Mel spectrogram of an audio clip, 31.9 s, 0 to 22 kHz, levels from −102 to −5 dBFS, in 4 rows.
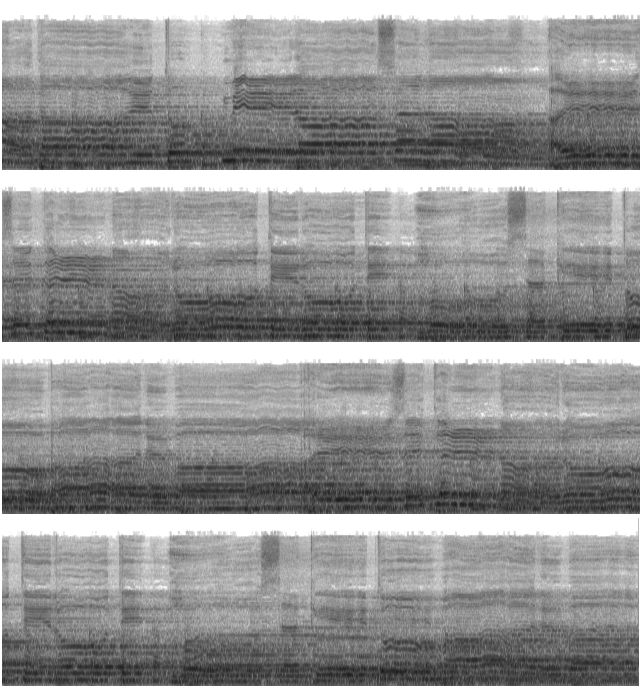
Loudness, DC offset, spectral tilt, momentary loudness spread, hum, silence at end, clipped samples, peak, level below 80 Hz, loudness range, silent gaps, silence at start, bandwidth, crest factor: -22 LUFS; under 0.1%; -6.5 dB/octave; 3 LU; none; 0 s; under 0.1%; -8 dBFS; -40 dBFS; 1 LU; none; 0 s; 14.5 kHz; 14 dB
